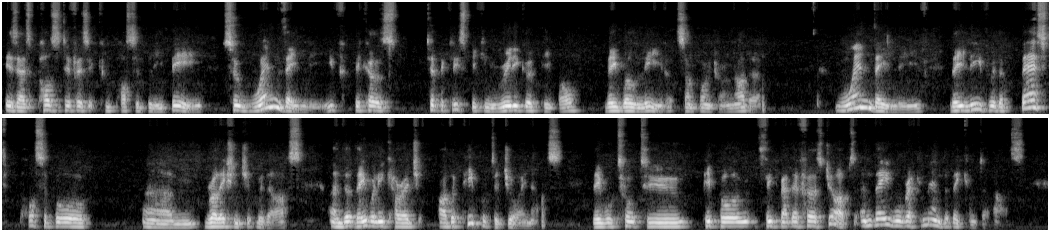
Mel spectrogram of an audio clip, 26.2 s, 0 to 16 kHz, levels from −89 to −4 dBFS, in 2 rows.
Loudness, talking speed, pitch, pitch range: -22 LUFS, 155 wpm, 140 Hz, 125-160 Hz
